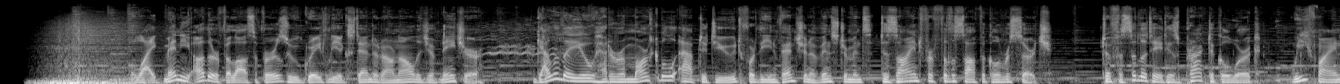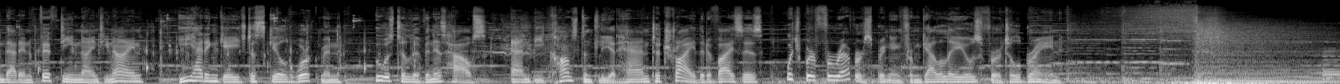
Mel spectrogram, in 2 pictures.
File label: NARRATION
